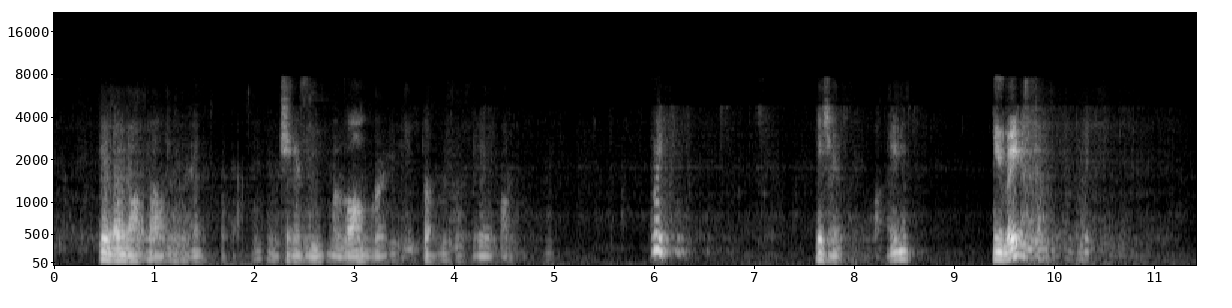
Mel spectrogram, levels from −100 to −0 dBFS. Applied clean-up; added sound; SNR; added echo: neural mask model DeepFilterNet 3.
